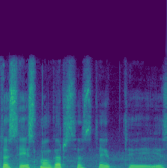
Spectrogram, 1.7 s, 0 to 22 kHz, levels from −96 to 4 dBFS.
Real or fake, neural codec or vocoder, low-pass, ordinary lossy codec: fake; vocoder, 44.1 kHz, 128 mel bands every 512 samples, BigVGAN v2; 14.4 kHz; AAC, 96 kbps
